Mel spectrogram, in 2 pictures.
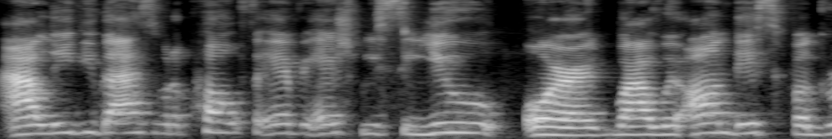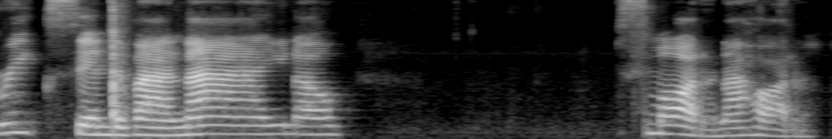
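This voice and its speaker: A woman's voice: medium pitch, normal speed, background noise. A woman speaking casually as an interview guest, emphatic and repeating phrases to make her point. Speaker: interview guest, singer-songwriter.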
